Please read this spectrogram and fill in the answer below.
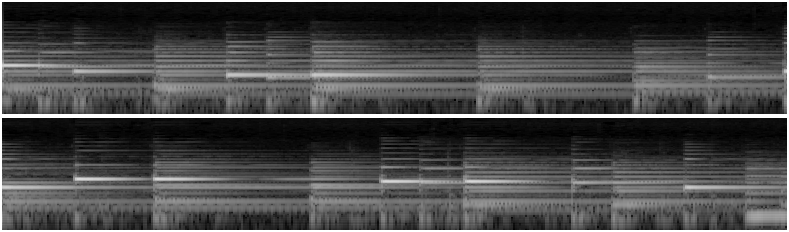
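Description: Slow solo piano music: a gentle melody of single notes over lower chords, struck about twice a second and left to ring away, with a deeper bass note coming in near the end.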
